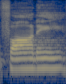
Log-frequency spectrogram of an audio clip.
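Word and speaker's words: Fani: including local Das and local attorney generals and fonnie fonnie you know fonnie spelled f a n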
